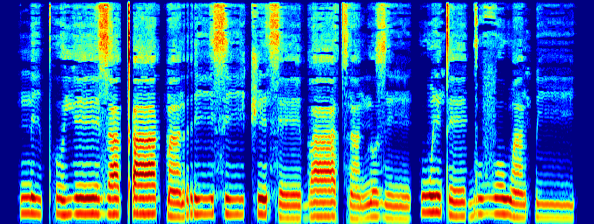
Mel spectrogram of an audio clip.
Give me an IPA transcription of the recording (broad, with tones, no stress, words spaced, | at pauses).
ni˦˨pʰʊ˦ jeː˦za˦ kʼaː˦k͡pã˨ riː˦siː˦t͡ʃĩ˦ seː˨baː˦t͡sã˨ nʊ˦zĩ˨ | wĩ˦teː˨ɡu˦vo˦ wã˨k͡piː˨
